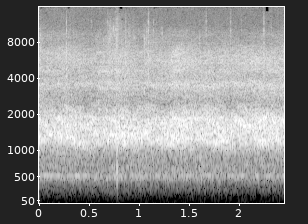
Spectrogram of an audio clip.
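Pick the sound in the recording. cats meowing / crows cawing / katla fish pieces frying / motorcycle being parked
crows cawing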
